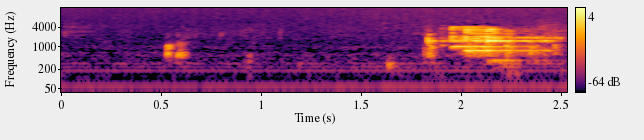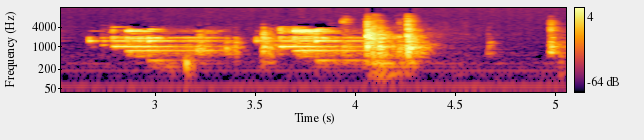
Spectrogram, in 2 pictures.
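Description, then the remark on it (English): A microwave oven beeps three times to signal it has finished melting something in a bowl, each tone about half a second long with brief gaps, clear, ending with a short clatter. “And when y'all do this, I think maybe it goes without saying, but use a microwave safe cooking dish.”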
